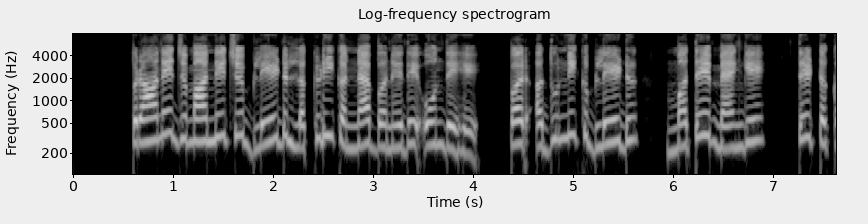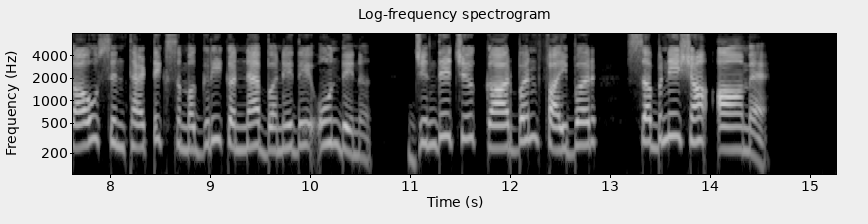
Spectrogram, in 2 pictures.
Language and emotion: Dogri, neutral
